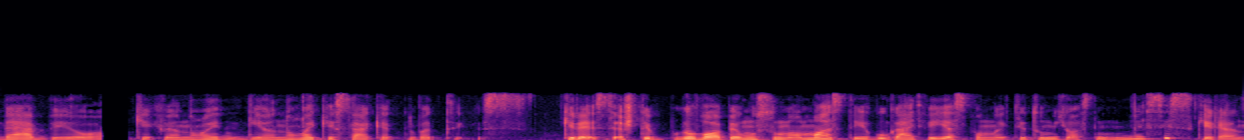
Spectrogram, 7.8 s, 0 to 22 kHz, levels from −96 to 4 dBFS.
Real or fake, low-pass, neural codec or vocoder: fake; 7.2 kHz; codec, 16 kHz, 8 kbps, FunCodec, trained on LibriTTS, 25 frames a second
